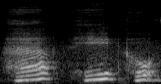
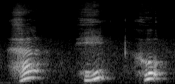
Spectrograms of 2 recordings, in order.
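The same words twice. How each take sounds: First: The breath and voice flow out freely. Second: The sound is pressed and held back. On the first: The speaker calls it right. "mengalirkan udara atau nafas, dari segi suara mengalirkan suara" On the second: The speaker calls it wrong. "jangan ditekan"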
